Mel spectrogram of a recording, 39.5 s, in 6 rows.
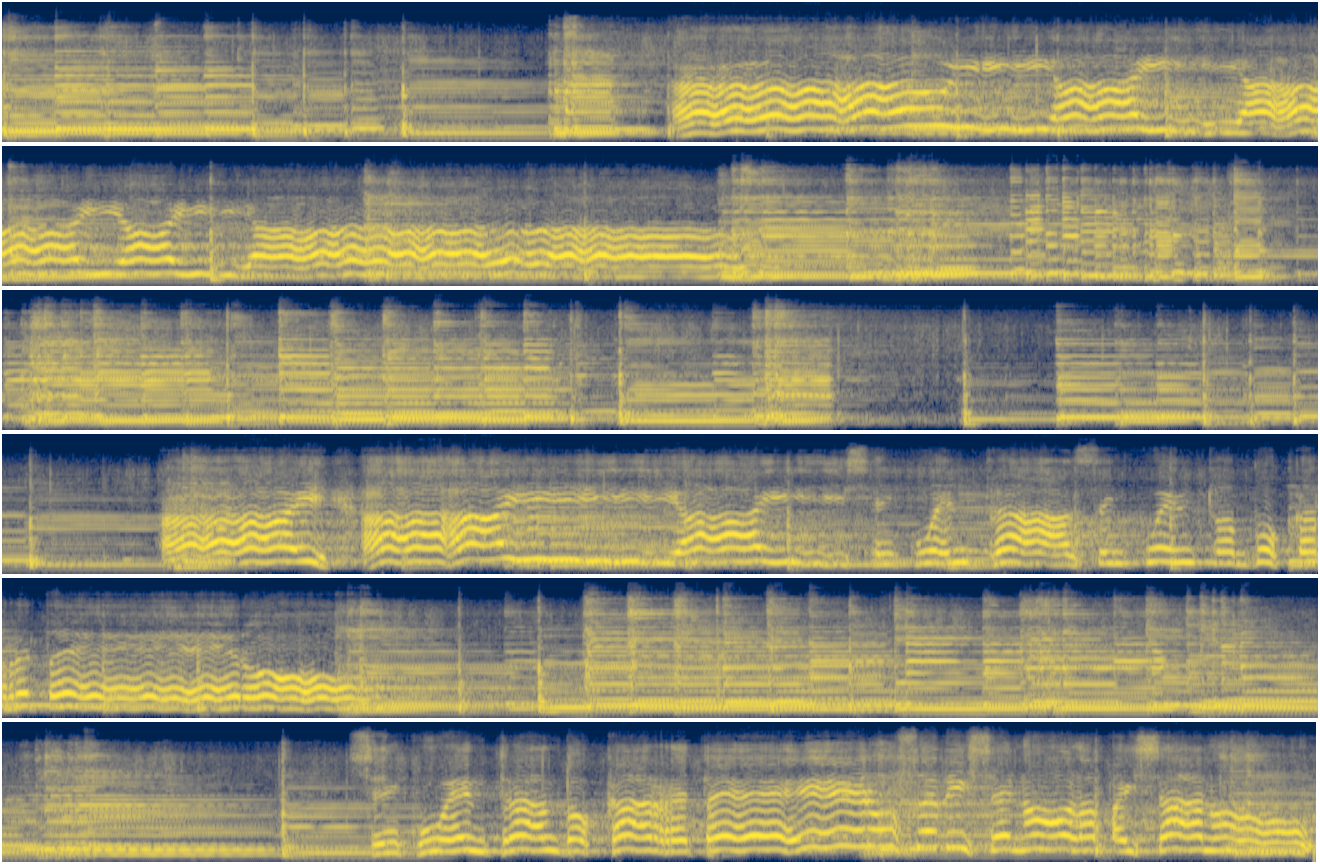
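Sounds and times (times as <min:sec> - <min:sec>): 
tango and flamenco music: 0:00.0 - 0:39.4.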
